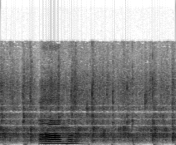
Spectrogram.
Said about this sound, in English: Can we please get a big round of applause to the lovely ladies?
